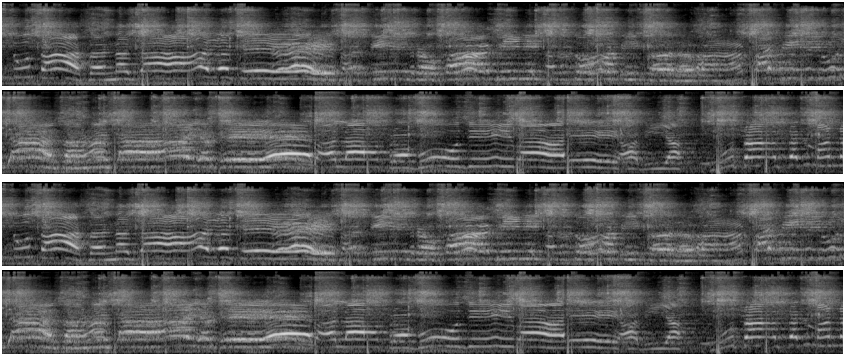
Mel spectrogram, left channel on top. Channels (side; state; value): both; normal; correlation 0.96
